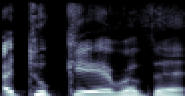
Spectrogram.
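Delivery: put-on Italian-accented delivery. Retelling what he says when he comes home, with an italian accent. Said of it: "he says it with an Italian accent".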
